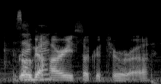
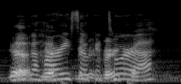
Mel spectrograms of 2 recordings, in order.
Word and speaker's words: Rogahari Sokatura: Rogarhi Sokatora. – Rogarhi Sokatora, which means healer of the brokenhearted.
